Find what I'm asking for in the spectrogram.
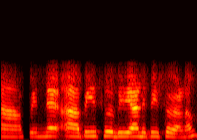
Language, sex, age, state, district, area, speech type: Malayalam, female, 45-60, Kerala, Alappuzha, rural, conversation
